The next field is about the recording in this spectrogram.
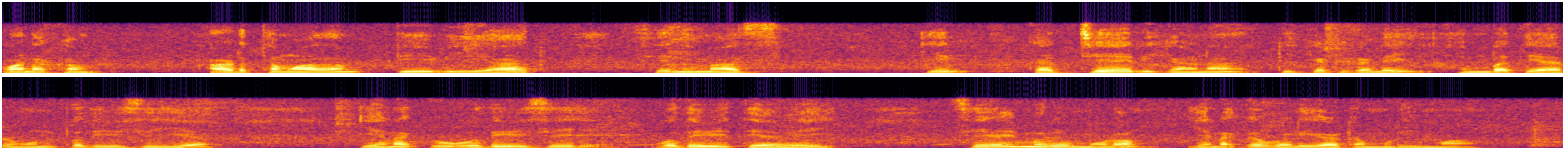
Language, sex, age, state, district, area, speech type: Tamil, male, 30-45, Tamil Nadu, Madurai, rural, read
